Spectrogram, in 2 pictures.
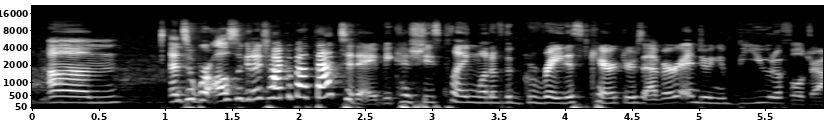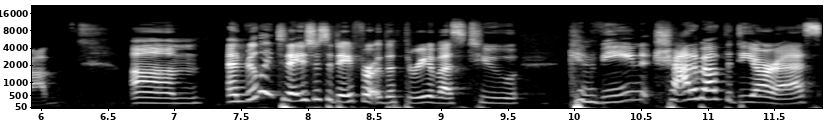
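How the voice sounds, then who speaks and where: A woman's voice: mid-range voice, pushed and bright. A woman from the United States hosting an arts podcast in a casual, enthusiastic and effusive chatting style. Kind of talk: casual chat, introducing guests.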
